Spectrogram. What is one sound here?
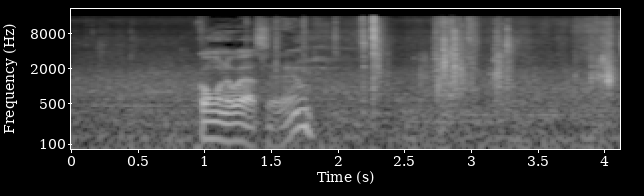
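A sheet of paper rustles as it is moved.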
